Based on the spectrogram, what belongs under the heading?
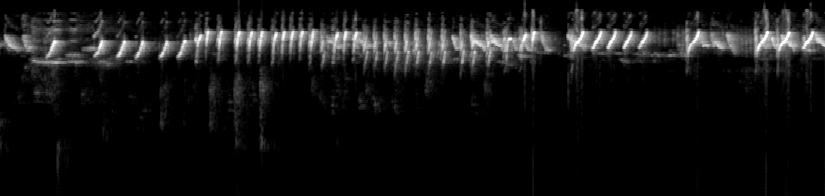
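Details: Sunbird singing on a masteran recording used to train cage birds: a long, fast run of high, thin upslurred notes, repeated evenly at first, then quickening into dense twittering trills with brief pauses.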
